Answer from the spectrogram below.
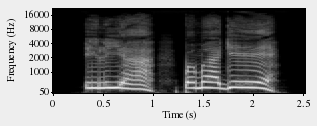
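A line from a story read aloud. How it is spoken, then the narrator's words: Yelling for help. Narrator (Russian): заорал Эл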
